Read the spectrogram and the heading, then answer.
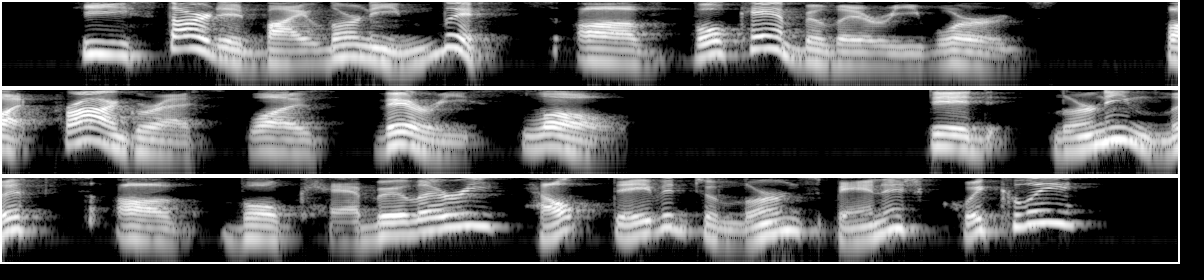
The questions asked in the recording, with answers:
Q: Did learning lists of vocabulary help David to learn Spanish quickly?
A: No. David was learning very slowly.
